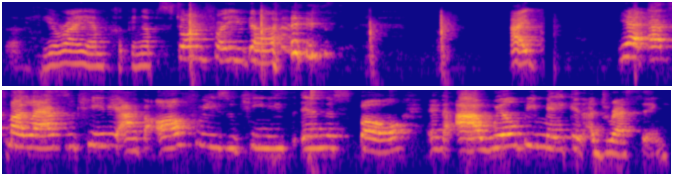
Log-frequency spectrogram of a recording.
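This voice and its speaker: An older woman hosts her own cooking vlog from a home kitchen, chatting along at an unhurried pace. Her voice is bright and fairly high, and the kitchen gives it a roomy, echoey sound. She rambles and laughs easily. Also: slight background noise. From born in Boston, Armenian family. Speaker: cooking channel host. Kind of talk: casual cooking vlog chat.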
